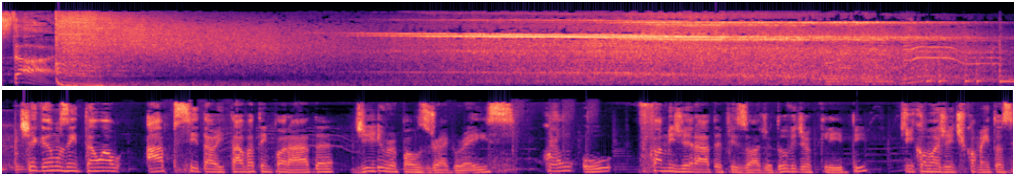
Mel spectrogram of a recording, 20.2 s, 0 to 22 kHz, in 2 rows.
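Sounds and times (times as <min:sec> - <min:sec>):
speech: 0:00.1 - 0:00.7, 0:10.4 - 0:20.2
jet airplane engine roaring with turbine whine: 0:00.9 - 0:10.7.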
